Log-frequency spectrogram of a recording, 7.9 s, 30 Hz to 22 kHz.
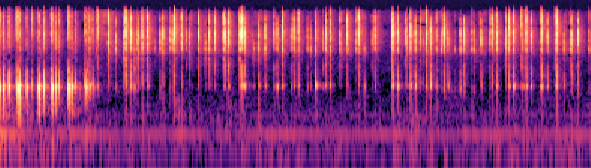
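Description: Long acrylic nails tap rapidly on the lid and side of a round white plastic body butter jar held on its side. The dry, bright clicks stop almost instantly, with a hollow tone near 740 Hz that is strongest during the first second. The steady tapping pauses briefly just past the five-second mark and then resumes.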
